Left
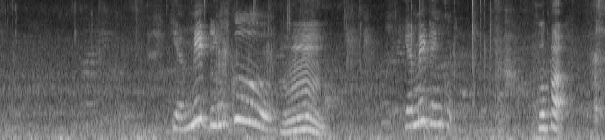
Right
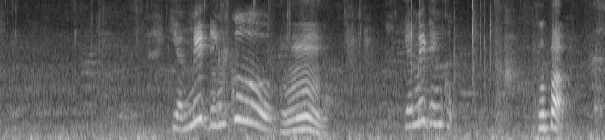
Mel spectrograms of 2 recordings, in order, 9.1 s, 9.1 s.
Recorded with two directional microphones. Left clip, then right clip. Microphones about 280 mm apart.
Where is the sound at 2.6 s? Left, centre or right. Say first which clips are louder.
Right 1 dB; right.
